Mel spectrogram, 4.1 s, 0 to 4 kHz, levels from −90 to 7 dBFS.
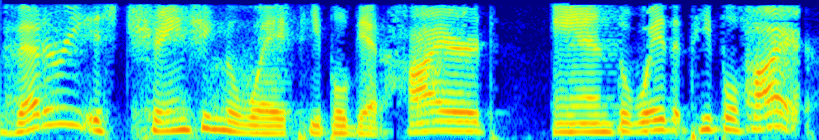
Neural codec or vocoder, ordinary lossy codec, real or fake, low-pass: autoencoder, 48 kHz, 32 numbers a frame, DAC-VAE, trained on Japanese speech; AAC, 16 kbps; fake; 3.6 kHz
